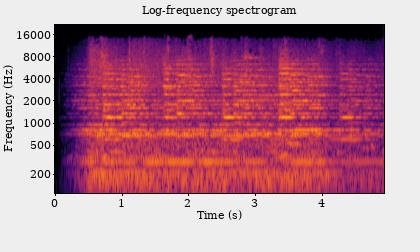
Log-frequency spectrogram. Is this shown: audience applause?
no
